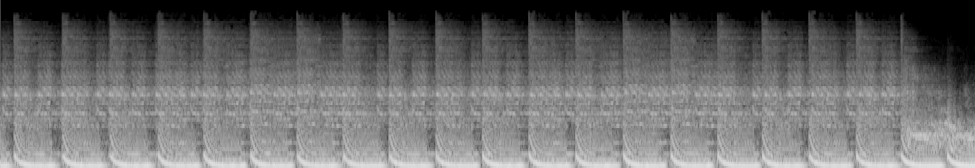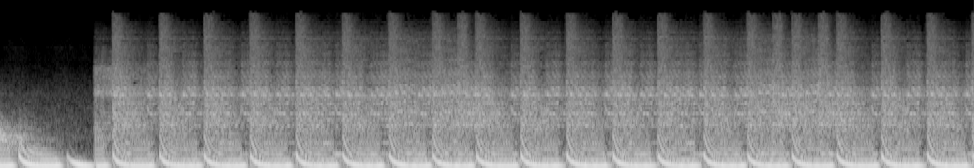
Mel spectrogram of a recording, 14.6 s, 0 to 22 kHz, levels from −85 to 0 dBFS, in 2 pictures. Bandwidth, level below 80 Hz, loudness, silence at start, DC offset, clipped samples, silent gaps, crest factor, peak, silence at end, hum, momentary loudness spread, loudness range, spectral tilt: 15 kHz; -18 dBFS; -18 LUFS; 0 s; under 0.1%; under 0.1%; none; 10 dB; -6 dBFS; 0 s; none; 1 LU; 1 LU; -5 dB/octave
